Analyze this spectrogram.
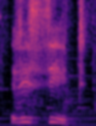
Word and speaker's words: receipt: go here please yes receipt receipt that's correct uh so what do you do with the letter p here do you pronounce p or not no you don't right uh so a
